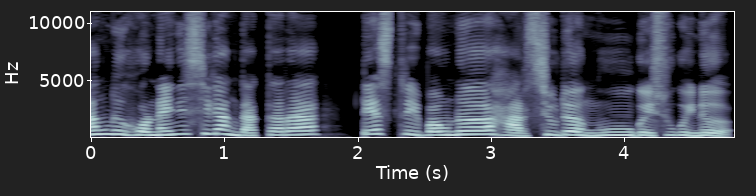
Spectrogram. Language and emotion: Bodo, disgusted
